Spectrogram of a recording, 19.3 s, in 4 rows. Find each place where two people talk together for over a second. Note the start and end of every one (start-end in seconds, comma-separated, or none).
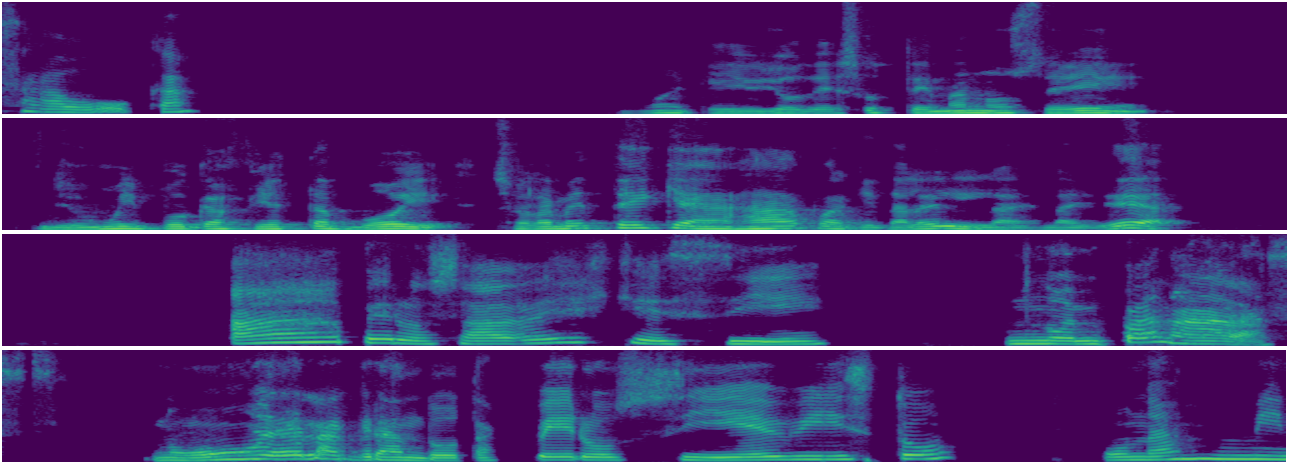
none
